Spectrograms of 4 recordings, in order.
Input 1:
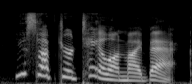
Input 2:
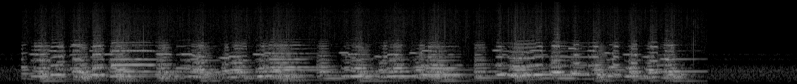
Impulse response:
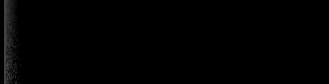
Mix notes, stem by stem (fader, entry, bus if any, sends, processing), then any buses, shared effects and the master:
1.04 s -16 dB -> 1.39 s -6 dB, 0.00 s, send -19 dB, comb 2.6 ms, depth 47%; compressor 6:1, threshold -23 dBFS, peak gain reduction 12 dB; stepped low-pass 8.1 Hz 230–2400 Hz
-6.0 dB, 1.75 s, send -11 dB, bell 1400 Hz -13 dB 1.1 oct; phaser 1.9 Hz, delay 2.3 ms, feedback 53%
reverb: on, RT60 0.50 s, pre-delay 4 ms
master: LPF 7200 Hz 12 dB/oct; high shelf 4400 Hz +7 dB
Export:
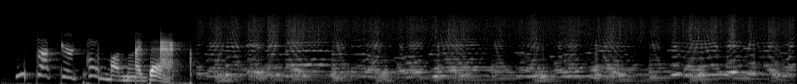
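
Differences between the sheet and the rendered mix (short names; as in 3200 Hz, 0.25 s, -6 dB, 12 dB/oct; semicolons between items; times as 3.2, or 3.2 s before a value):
stem 1 -16.0 dB -> -9.5 dB; reverb return +8.0 dB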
